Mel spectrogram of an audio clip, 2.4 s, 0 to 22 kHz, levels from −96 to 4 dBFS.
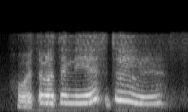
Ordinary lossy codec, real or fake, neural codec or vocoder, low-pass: Opus, 24 kbps; fake; codec, 16 kHz, 0.4 kbps, LongCat-Audio-Codec; 7.2 kHz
